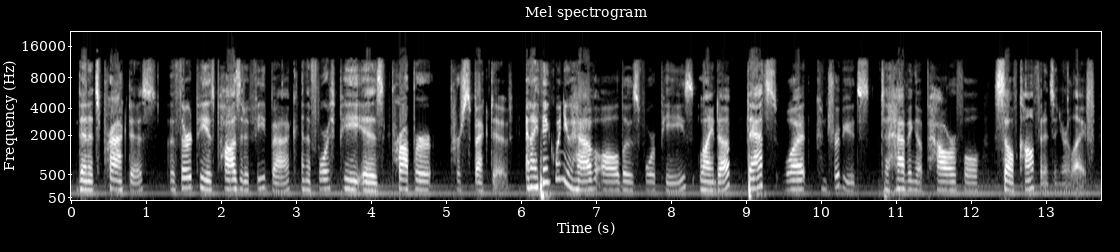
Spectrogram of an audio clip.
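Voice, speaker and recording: A woman's voice: lowish voice, bright, forceful tone, poor audio. Middle-aged woman guest over faint hum. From United States, born in South Korea and immigrated at four. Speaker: business coach, podcast guest. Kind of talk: conversational interview answers.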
